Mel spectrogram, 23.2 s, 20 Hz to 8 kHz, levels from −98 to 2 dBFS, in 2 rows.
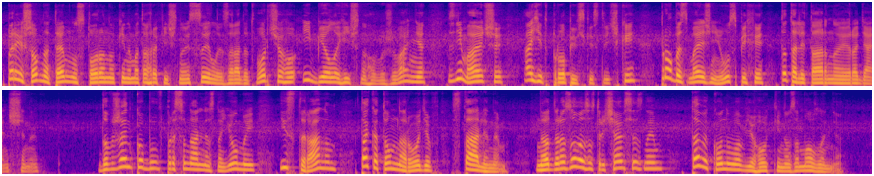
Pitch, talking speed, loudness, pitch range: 170 Hz, 95 wpm, -17 LUFS, 145-205 Hz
